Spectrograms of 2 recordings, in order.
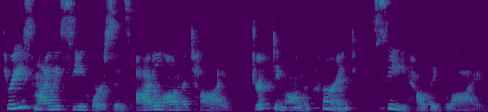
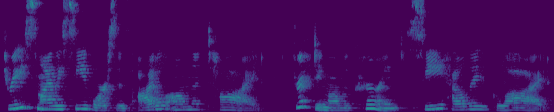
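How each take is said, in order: First: Slow, sing-song picture book reading; reading to children. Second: Slow reread, listening for rhyme. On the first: Acted. Teacher reading a rhyming page to a child, slow and lilting. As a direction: read the rhyme slowly to a child. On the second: Shown as a demonstration. Rereading to a child, slow, drawing the rhyme out. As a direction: reread even slower, leaning on each word. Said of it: "Let me hear again".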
